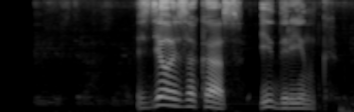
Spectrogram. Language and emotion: Russian, neutral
